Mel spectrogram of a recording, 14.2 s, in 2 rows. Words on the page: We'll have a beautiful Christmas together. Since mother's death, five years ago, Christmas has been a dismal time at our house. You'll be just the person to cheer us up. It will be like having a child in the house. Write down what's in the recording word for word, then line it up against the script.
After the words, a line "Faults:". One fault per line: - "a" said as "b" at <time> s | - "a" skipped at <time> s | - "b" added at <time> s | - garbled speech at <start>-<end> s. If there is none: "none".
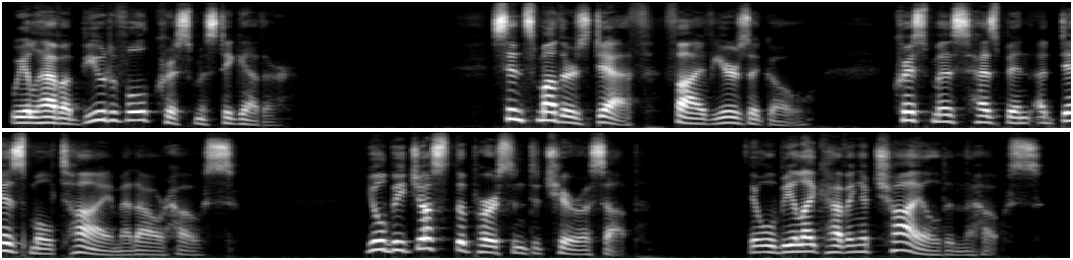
We'll have a beautiful Christmas together. Since mother's death, five years ago, Christmas has been a dismal time at our house. You'll be just the person to cheer us up. It will be like having a child in the house.
Faults:
none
